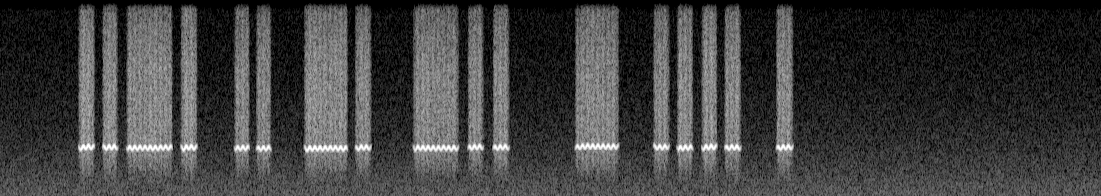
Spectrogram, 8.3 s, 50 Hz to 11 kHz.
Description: Morse code, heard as a whistle, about 13 wpm. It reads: FIND THE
